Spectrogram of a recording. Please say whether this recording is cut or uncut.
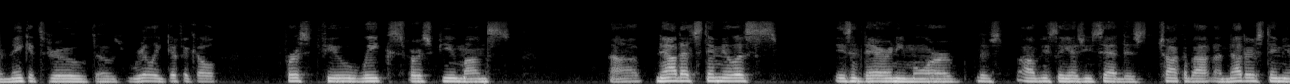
uncut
